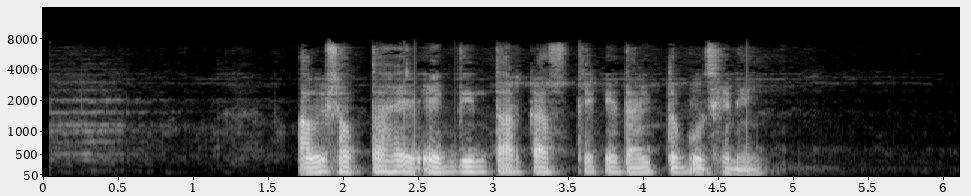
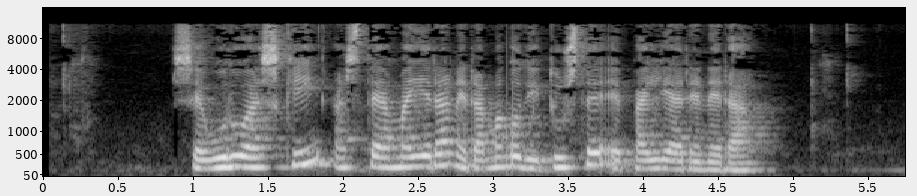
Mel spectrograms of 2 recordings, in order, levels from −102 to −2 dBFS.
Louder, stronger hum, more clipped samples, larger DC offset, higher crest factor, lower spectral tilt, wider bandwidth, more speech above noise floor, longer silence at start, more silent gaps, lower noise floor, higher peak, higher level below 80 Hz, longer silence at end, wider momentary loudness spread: about the same, -22 LUFS vs -20 LUFS; neither; neither; neither; first, 22 dB vs 16 dB; first, -6.5 dB/octave vs -4 dB/octave; second, 7.6 kHz vs 11.5 kHz; first, 60 dB vs 42 dB; first, 1.7 s vs 0.85 s; neither; first, -81 dBFS vs -62 dBFS; about the same, -2 dBFS vs -4 dBFS; first, -52 dBFS vs -64 dBFS; first, 1.3 s vs 0.95 s; about the same, 8 LU vs 8 LU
